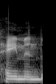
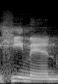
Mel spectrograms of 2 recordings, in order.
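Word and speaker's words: Heman: So, uh, I'm sure it's actually pronounced Haman, but to me, He Man wrote Psalm 88, and I'm sticking to it.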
